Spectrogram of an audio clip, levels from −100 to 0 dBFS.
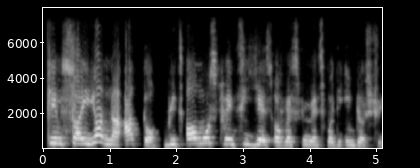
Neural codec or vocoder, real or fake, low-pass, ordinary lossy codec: codec, 44.1 kHz, 7.8 kbps, Pupu-Codec; fake; 7.2 kHz; none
